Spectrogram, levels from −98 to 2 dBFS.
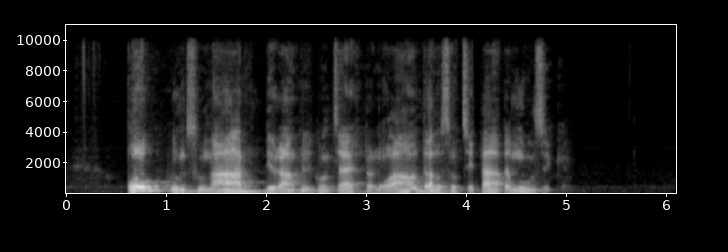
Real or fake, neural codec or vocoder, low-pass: fake; codec, 24 kHz, 1.5 kbps, HILCodec; 9.9 kHz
